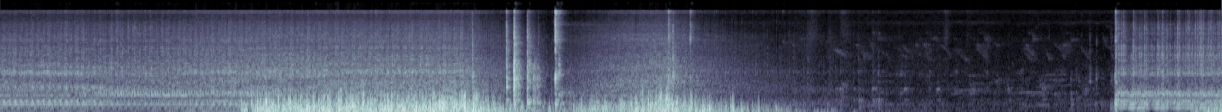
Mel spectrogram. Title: Table fan making noise || Table fan shaft problem || shaft problem solved 🤗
